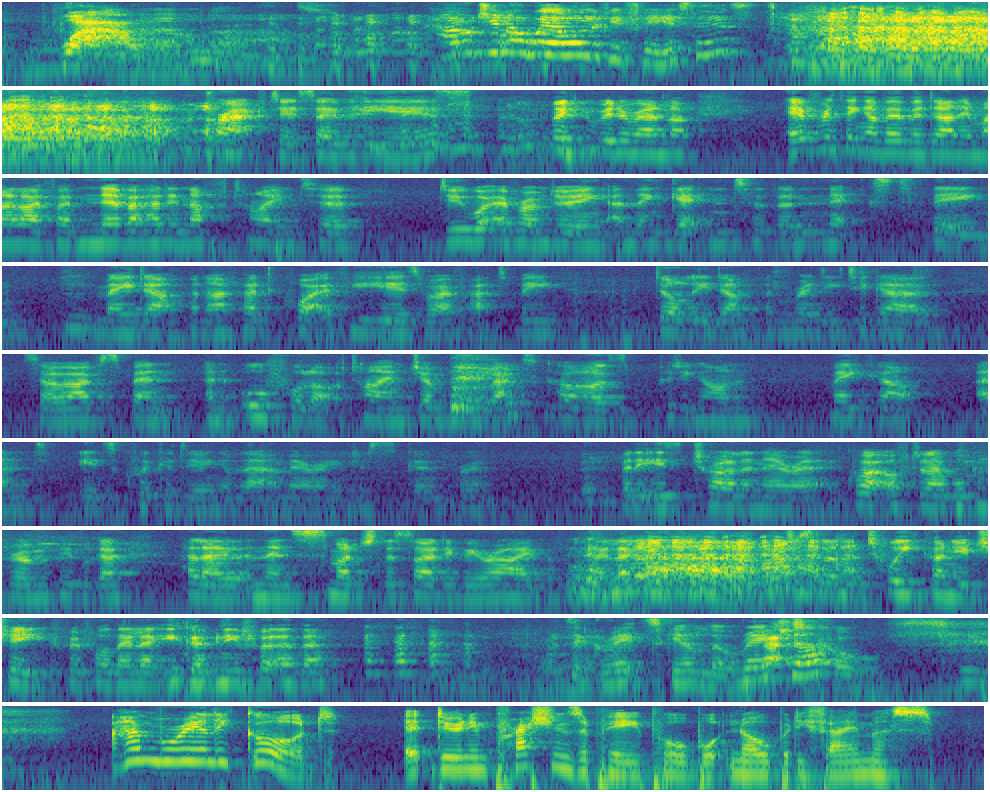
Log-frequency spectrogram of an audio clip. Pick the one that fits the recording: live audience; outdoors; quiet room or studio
live audience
